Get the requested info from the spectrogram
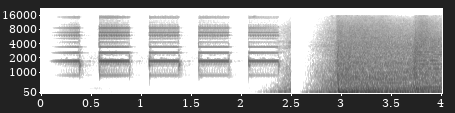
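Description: Five short electronic beeps at an even pace of about two a second, followed about two and a half seconds in by the start of rock intro music with electric guitar.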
